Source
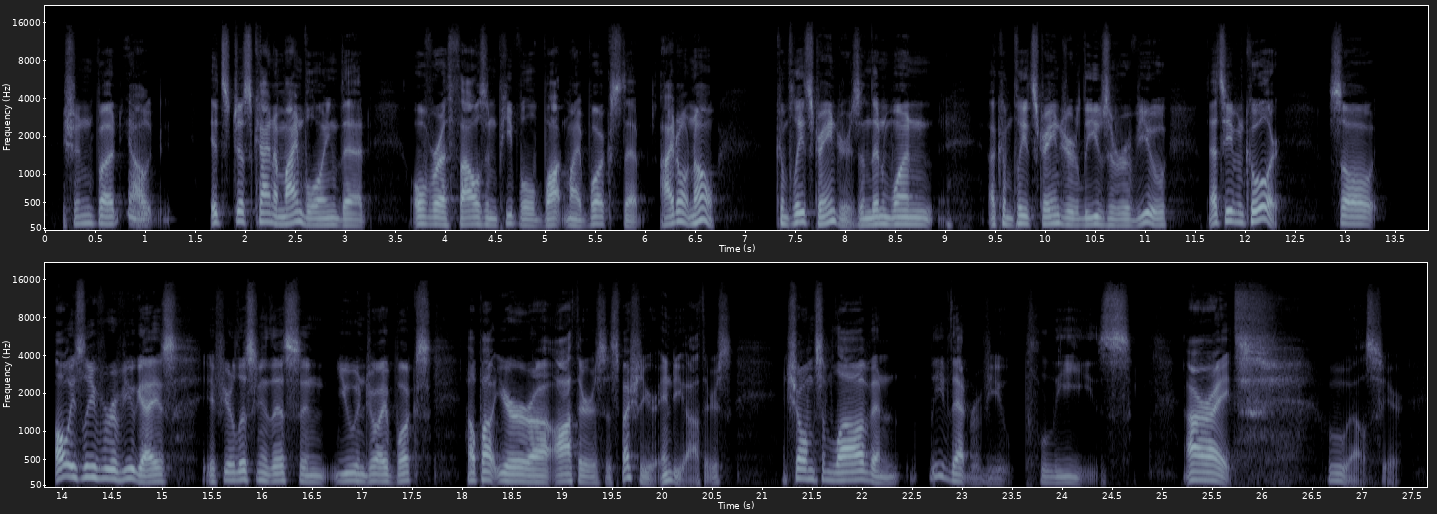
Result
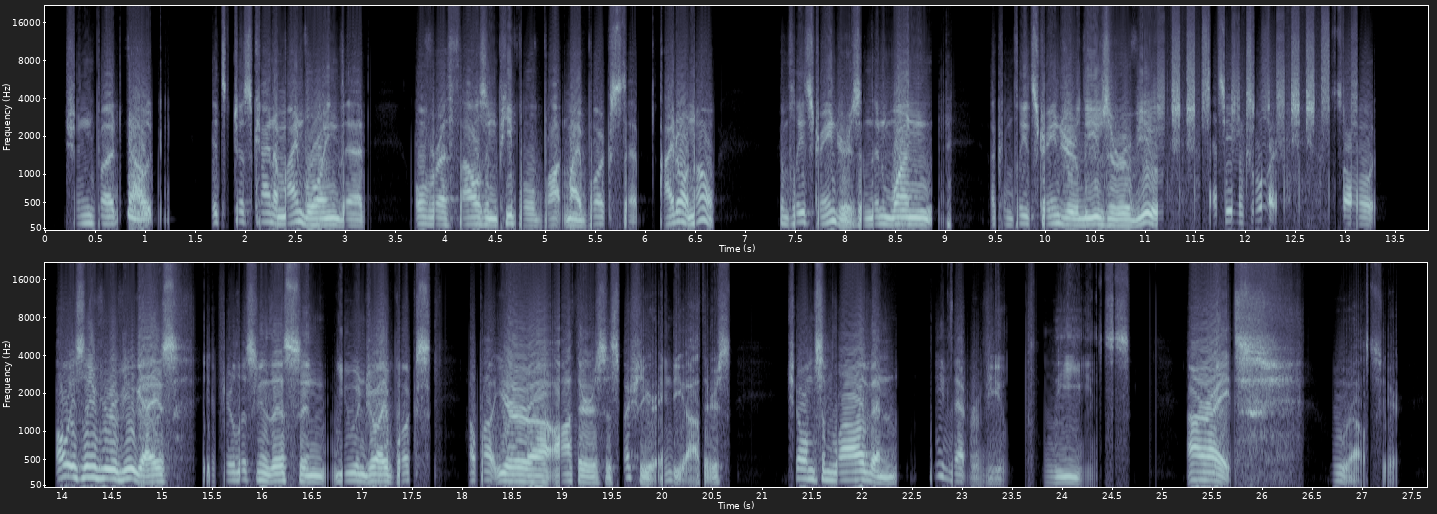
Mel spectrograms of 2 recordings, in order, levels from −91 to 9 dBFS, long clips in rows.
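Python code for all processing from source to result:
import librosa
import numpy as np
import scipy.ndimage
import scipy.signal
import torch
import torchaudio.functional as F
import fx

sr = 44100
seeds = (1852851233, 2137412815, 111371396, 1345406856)

y = fx.chain(x, sr, fx.crossing_spikes(level_db=-24.0),
    fx.filter_lfo_bandpass(shape='square', hz=6.7, low_hz=650.0, high_hz=3800.0, q=2.4), at=(11.13, 13.13))
y = fx.low_shelf(y, sr, hz=98.0, db=-10.0)
y = fx.auto_swell(y, sr, attack_ms=260.0)
y = fx.leveller(y, sr, passes=5)
y = y * librosa.db_to_amplitude(7.0)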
